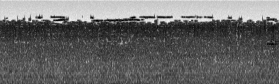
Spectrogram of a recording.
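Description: Steady rushing noise of riding in a vehicle on a wet road in the rain, with no distinct events: tyre, wind and rain noise.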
